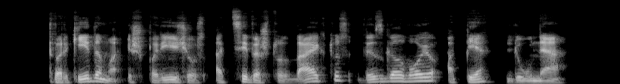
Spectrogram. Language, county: Lithuanian, Kaunas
